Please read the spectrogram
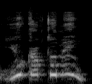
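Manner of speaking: incredulous mock demand. Host mocking a police officer's order, incredulous and high. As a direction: say it as if you can't believe it.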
